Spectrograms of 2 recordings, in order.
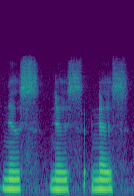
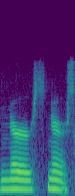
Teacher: Nurse with a tongue going back and up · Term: vocalic e r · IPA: /ɝ/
